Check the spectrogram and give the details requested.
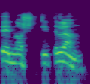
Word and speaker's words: Tenochtitlán: Yo sé que les va a costar trabajo pronunciarla. Se llama Tenochtitlán, ¿ya?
